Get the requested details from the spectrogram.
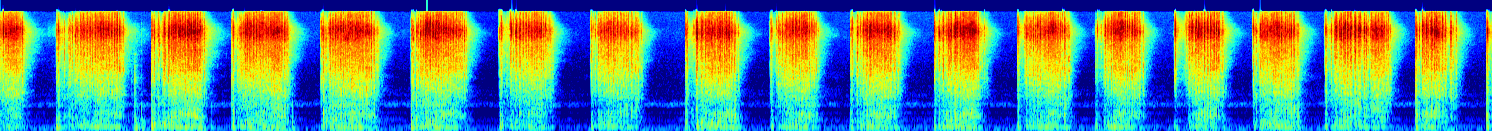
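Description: Long nails scratch rapidly across the weave of a hollow white woven wicker basket tilted near the mic. It makes bright, dry, ratchet-like clicking in about eighteen short bursts, roughly one a second, with near-silent gaps between them.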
